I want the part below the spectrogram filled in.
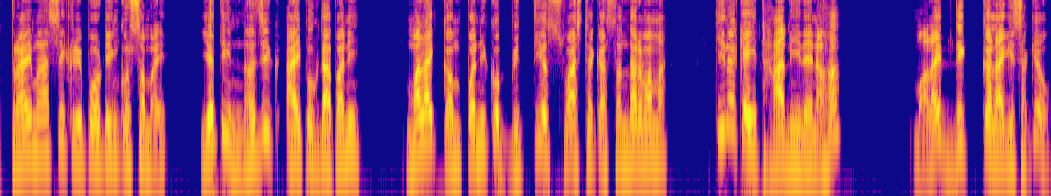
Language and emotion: Nepali, angry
